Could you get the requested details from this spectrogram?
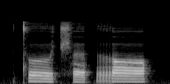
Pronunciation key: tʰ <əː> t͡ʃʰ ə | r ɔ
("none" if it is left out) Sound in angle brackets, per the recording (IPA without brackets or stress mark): ʊː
